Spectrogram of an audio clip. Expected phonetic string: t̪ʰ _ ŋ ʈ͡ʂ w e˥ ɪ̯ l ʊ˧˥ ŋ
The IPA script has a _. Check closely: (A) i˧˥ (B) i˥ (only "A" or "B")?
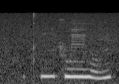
B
